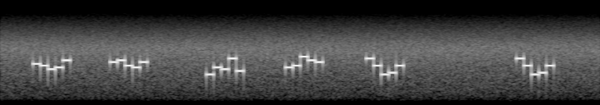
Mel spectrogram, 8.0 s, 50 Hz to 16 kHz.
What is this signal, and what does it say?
Five-tone selective call (CCIR), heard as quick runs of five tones, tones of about 100 ms. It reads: 76459 89658 15403 56698 06126 06126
